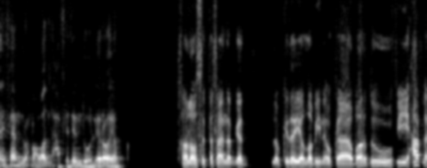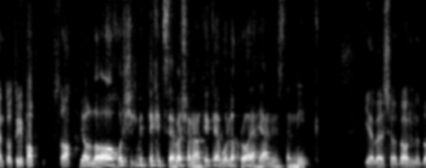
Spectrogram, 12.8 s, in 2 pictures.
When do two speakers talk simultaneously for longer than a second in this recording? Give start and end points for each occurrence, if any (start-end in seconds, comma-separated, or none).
none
